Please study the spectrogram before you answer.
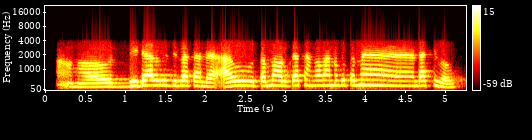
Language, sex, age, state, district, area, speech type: Odia, female, 45-60, Odisha, Dhenkanal, rural, conversation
